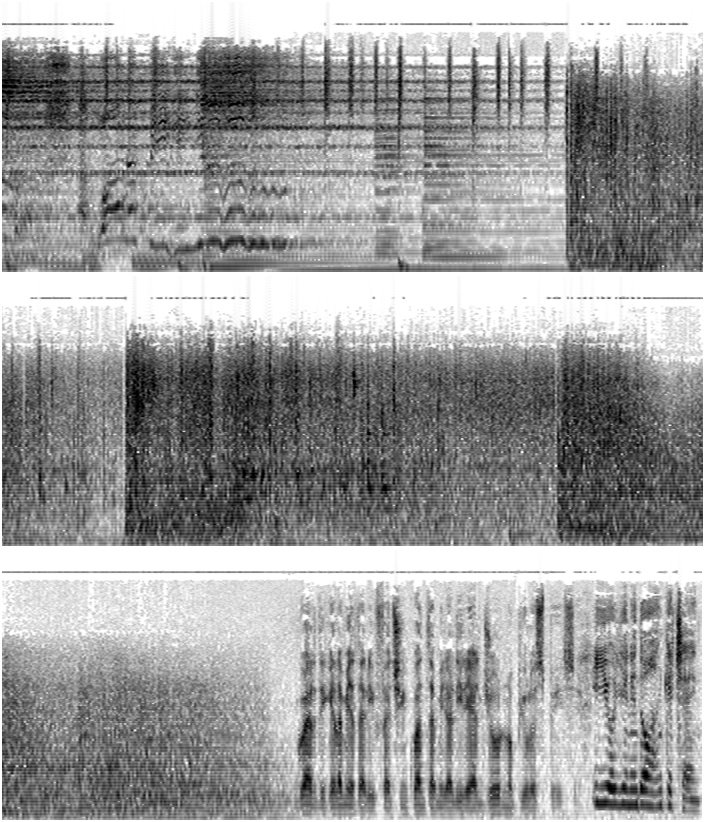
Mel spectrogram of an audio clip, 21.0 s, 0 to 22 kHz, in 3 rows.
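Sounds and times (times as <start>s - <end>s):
music: 0.0s - 5.7s
explosions with rumble: 5.6s - 17.4s.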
